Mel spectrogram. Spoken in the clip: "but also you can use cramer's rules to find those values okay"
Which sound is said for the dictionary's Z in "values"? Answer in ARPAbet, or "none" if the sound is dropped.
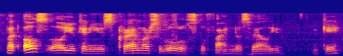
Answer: none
